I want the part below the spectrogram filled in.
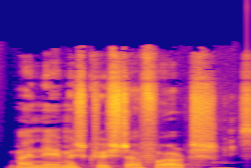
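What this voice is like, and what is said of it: Soft-spoken imitation of another person's voice. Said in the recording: “he just has like that real like soft kind of ... See, I nailed it. ... Yeah, you nailed it.”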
